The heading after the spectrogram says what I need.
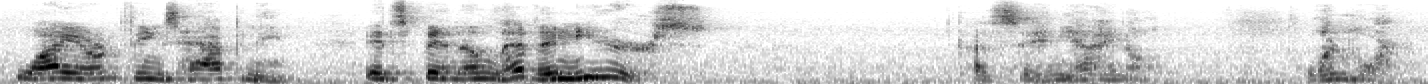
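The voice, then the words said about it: Choked-up, emotional voice. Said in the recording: “getting all choked up here”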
